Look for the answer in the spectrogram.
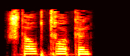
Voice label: "staubtrocken", German; adjectives

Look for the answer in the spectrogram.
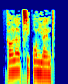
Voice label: "kollationierend", German; adjectives

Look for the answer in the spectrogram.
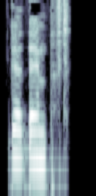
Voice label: "gedämpft", German; adjectives

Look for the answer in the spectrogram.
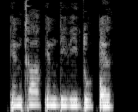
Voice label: "intraindividuell", german; adjectives

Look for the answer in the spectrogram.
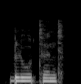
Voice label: "blutend", German; adjectives

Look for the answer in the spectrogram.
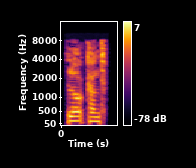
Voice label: "lockernd", German; adjectives

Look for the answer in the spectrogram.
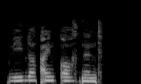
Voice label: "wiedereinordnend", German; adjectives

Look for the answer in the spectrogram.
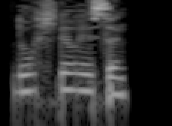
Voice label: "durchgerissen", German; adjectives

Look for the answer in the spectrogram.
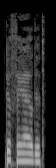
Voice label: "gefährdet", German; adjectives

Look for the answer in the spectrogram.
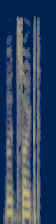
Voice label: "bezeugt", German; adjectives

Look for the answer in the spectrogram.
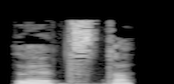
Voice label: "letzter", German; adjectives

